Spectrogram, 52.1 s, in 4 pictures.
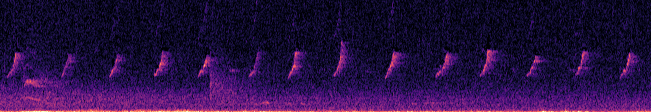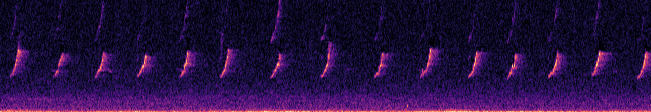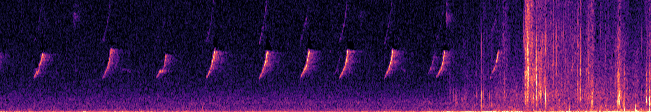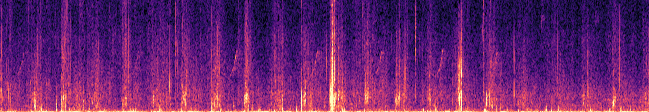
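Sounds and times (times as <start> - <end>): faint low rumble: 34.4 - 52.0.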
